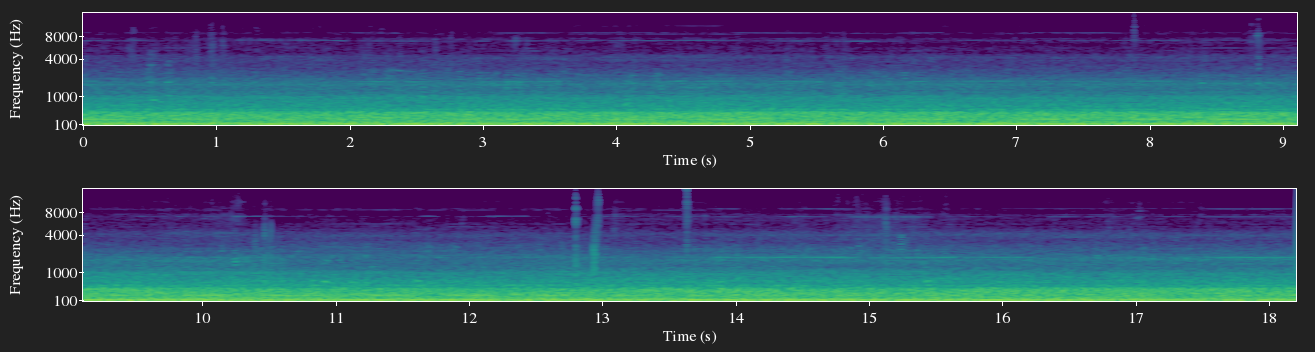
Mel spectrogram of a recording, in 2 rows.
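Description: Steady low roar inside the cabin of an Airbus A320 in flight, heard from a window seat beside the engine.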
